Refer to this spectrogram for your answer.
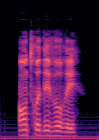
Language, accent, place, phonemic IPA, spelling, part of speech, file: French, France, Lyon, /ɑ̃.tʁə.de.vɔ.ʁe/, entre-dévorer, verb, LL-Q150 (fra)-entre-dévorer.wav
- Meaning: to devour each other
